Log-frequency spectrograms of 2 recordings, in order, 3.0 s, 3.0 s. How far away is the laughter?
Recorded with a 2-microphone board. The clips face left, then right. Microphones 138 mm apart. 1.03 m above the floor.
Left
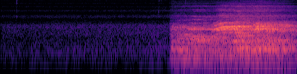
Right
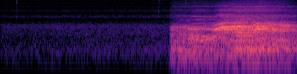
About 1.0 m.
